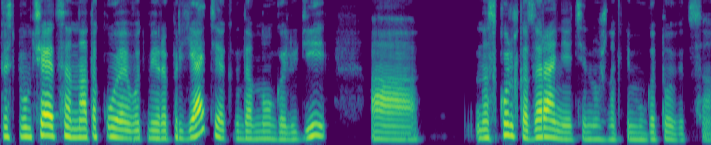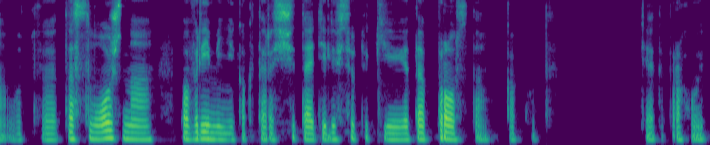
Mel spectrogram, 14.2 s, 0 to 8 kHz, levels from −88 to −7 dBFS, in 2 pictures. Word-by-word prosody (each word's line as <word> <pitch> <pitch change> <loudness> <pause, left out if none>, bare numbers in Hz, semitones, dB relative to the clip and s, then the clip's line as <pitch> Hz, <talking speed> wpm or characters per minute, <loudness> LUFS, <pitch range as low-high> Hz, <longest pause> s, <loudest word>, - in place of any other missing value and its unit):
То - - -7
есть 185 - 0
получается, 200 +1 +7
на 175 0 +4
такое 185 -3 +2
вот 155 +2 -3
мероприятие, 160 +3 +3
когда 150 -1 -4
много 145 -1 -4
людей, 170 +10 -1 0.4
а, 135 -2 0 0.5
насколько 170 +3 +3
заранее 170 -5 +5
тебе 140 0 -6
нужно 135 -1 -7
к 130 - -24
нему 135 -1 -6
готовиться? 125 - -7
Вот 125 - -20 0.2
это 125 +3 -8
сложно 140 -1 -3 0.3
по 140 - -3
времени 135 -2 -5
как-то 130 +1 -13
рассчитать 130 0 -4
или 135 - -8
всё-таки 135 0 -11
это 130 +1 -5
просто, 130 - -4
как - - -17
вот - - -28
у - - -35 0.7
тебя - - -11
это - - -22
проходит? 65 0 -13
140 Hz, 150 wpm, -25 LUFS, 130-165 Hz, 0.7 s, получается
